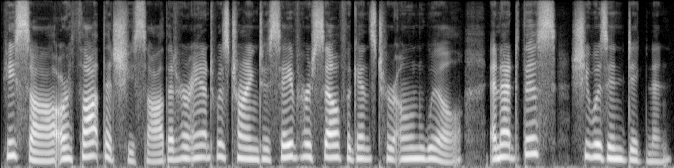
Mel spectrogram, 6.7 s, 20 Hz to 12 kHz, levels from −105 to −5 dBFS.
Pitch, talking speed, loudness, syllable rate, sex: 215 Hz, 220 wpm, -17 LUFS, 4.6 syllables/s, female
